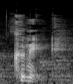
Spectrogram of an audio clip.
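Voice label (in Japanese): "kune", 南山形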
